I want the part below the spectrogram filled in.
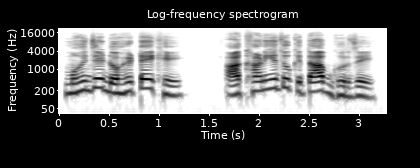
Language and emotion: Sindhi, neutral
